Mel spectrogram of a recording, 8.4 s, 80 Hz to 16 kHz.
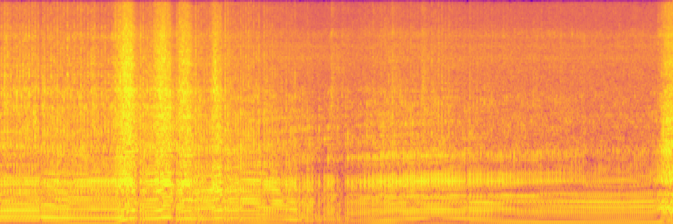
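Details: Mazda RX7 rotary engine on a dyno during a pull near 400 (figure unclear): smooth, even rotary note holding steady under load with no knocks or misses; engine sounds healthy.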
